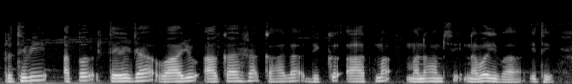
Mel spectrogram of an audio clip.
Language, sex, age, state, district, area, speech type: Sanskrit, male, 18-30, Karnataka, Shimoga, rural, spontaneous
